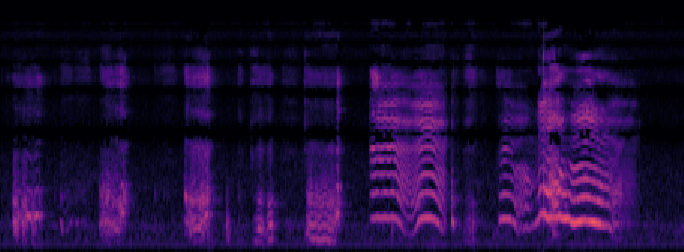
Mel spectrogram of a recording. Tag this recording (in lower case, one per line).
infant cry
people sobbing
sobbing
